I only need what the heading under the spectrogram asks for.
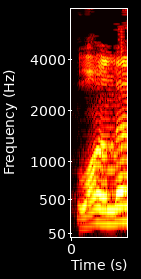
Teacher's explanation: वाव आ रहा है, लिप्स को राउंड में लेके जाएं।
